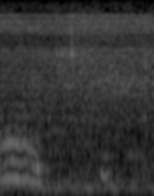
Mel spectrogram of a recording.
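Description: Female cat in heat giving a low, drawn-out yowl that arches in pitch and fades about half a second in, then a short second call about halfway through. A steady low purr runs underneath.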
